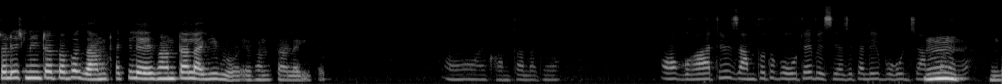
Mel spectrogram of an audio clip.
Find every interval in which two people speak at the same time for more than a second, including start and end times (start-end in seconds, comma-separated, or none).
none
